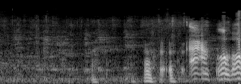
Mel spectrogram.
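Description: A small dog vocalizing: a short, wavering, whine-like call about one and a half seconds in.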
